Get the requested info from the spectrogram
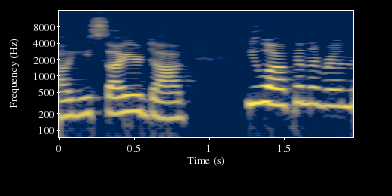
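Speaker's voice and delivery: ordinary talk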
